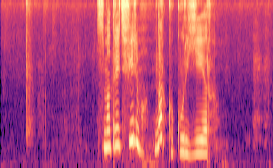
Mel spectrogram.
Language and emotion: Russian, sad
